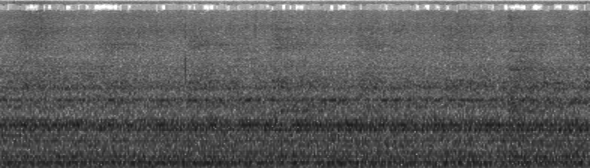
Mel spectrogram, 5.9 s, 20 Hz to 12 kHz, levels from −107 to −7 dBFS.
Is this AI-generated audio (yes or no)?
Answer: no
